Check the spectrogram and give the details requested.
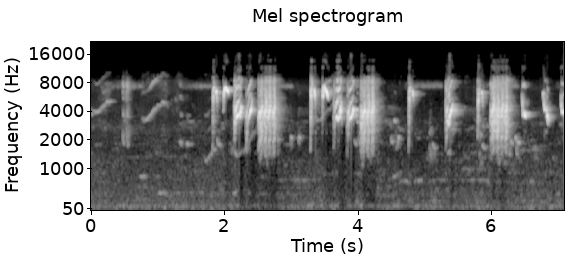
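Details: Long-tailed shrike; song; lure to make birds sing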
